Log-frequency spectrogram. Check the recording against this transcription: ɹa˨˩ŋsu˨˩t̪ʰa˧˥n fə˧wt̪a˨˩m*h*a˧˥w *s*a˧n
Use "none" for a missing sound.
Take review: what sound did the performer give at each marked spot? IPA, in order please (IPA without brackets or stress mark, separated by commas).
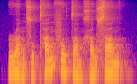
x, s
